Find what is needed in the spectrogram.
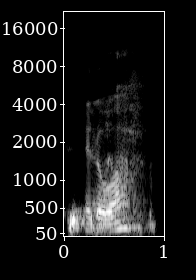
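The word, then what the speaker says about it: אלוה: Attention, ce n'est pas Eloah, c'est Eloah. Eloah. On entend le He final, et en plus, il est patar.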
